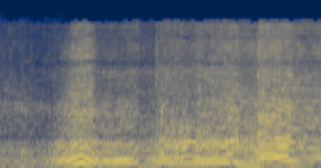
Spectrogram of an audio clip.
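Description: Motorcycle engine revving: a quick rise and fall in pitch about half a second in, then running at a nearly steady pitch.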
